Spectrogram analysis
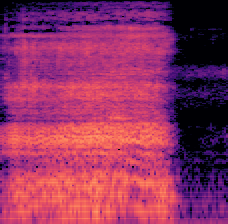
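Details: Sleeping male: one long, loud, grumbling snore lasting nearly two seconds, then quiet; snoring.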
